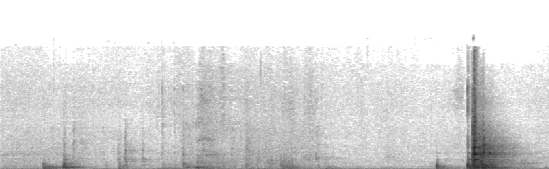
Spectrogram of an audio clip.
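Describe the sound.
A square wooden stick lock in a sliding window, pulled up by a string: a few soft wooden knocks and light rattles, then one sharp, loud clack near the end.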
